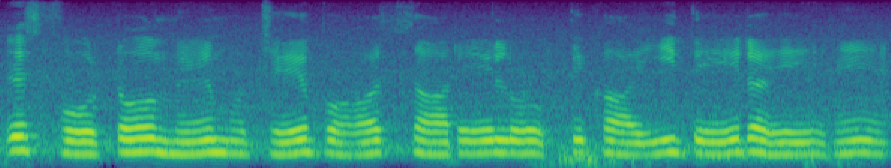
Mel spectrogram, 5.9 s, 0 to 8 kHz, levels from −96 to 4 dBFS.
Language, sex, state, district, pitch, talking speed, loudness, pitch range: Hindi, female, Madhya Pradesh, Katni, 180 Hz, 110 wpm, -14 LUFS, 170-190 Hz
